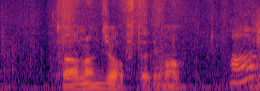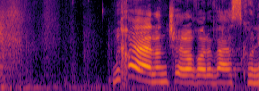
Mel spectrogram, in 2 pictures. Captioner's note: speaking foreign language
